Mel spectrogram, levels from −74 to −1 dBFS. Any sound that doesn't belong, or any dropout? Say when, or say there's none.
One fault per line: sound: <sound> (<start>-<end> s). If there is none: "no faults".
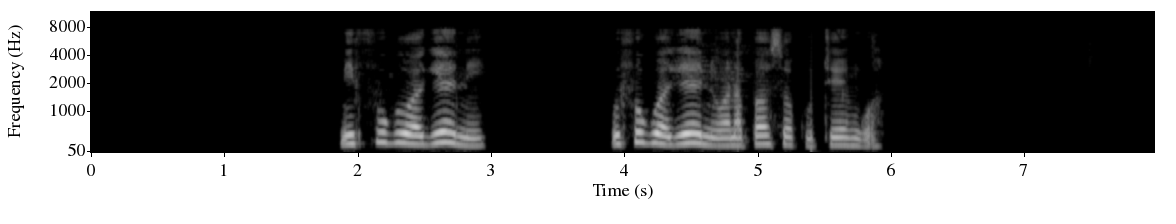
no faults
